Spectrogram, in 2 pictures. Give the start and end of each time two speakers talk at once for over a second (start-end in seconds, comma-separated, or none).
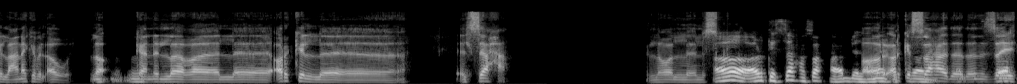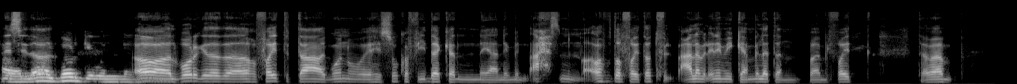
8.6-10.8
